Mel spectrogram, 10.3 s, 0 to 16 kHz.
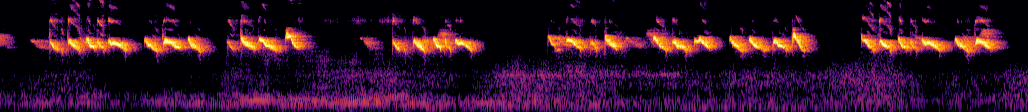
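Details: Oriental white-eye (mata puteh), Malaysian, opening its first daily warm-up song on 01/08/2023: clear, loud clusters of three to five quick high whistles, repeated with short pauses between clusters.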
